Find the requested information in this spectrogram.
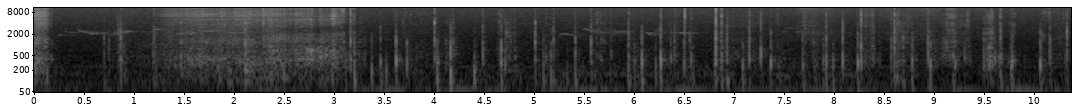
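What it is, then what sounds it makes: Fabric cosmetic pouch tapped and scratched with nails. Long nails tap and scratch on a teal embossed-fabric makeup bag. A soft, rustling scratch swells early on, then gives way to rapid, dry, close-up taps with almost no ring.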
